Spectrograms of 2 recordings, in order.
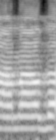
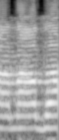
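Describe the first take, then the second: Both takes have the same delivery.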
